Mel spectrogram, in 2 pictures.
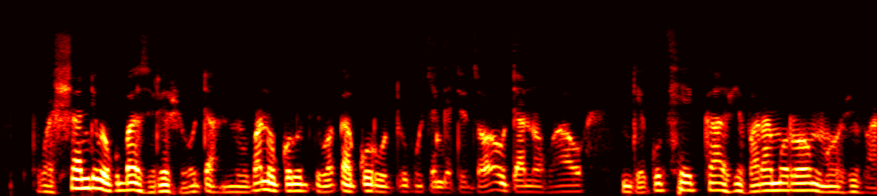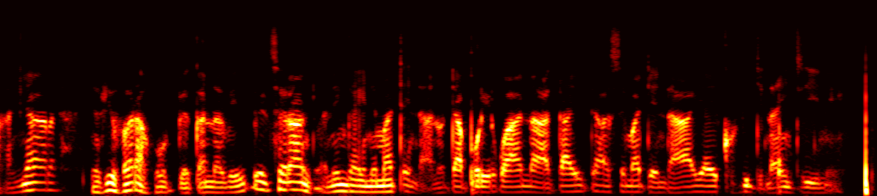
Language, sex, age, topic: Ndau, female, 25-35, health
